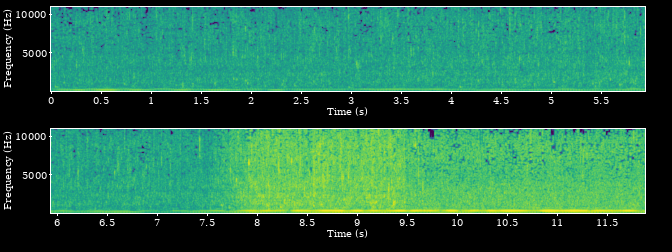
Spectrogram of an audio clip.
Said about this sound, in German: Das Wasser ist ganz silbern. Das Boot fährt den Fluss entlang, stromabwärts.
